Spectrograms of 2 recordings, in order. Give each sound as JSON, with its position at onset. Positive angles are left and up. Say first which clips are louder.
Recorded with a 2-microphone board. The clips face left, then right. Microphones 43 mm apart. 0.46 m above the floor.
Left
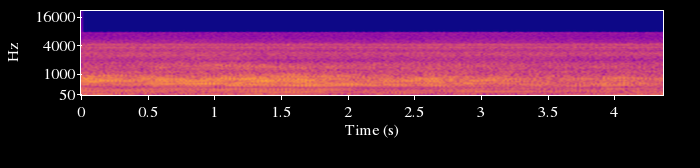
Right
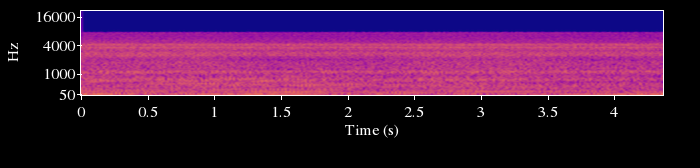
{"t": 0.0, "sound": "a helicopter", "louder": "left 11 dB", "side_deg": 60}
